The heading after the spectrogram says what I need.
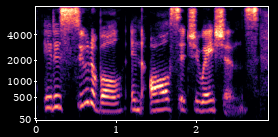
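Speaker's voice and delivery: normal talking voice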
